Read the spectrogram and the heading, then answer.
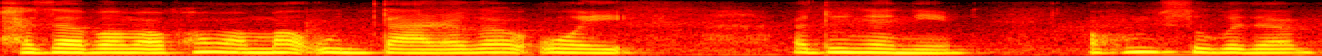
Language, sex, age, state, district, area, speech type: Manipuri, female, 18-30, Manipur, Tengnoupal, rural, spontaneous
